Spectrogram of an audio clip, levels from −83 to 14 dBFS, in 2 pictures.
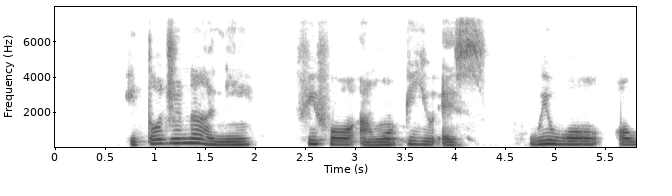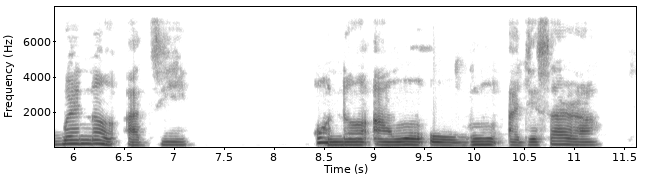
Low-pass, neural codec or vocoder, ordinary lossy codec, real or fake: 7.2 kHz; vocoder, 24 kHz, 100 mel bands, Vocos; none; fake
